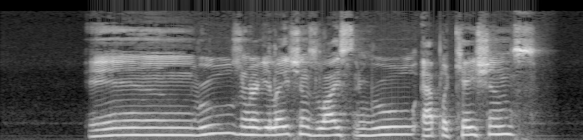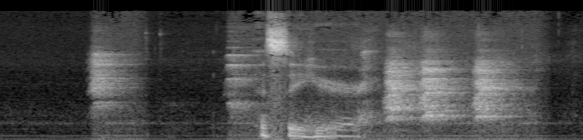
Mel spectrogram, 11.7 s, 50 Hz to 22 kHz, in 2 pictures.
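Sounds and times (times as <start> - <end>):
speech: 0.8 - 1.6, 2.4 - 5.4, 8.4 - 9.6
dog barking: 6.7 - 7.2, 9.6 - 11.2.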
